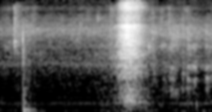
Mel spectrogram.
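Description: A short breath, heard as one soft hiss lasting under half a second, with a faint click shortly before it.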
